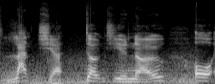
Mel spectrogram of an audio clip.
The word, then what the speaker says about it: Lancia: It's Lanchia, don't you know?"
